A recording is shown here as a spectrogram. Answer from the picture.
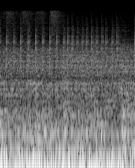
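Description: Technical death metal band playing live at full volume: heavily distorted electric guitars over a dense low end, with drums and cymbals struck in a fast, even pulse.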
